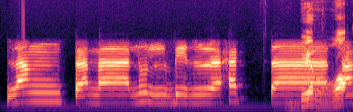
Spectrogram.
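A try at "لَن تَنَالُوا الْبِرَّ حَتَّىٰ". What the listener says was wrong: रा को मोटा करें, रा ज़बर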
